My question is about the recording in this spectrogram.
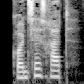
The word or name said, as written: grøntsagsret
